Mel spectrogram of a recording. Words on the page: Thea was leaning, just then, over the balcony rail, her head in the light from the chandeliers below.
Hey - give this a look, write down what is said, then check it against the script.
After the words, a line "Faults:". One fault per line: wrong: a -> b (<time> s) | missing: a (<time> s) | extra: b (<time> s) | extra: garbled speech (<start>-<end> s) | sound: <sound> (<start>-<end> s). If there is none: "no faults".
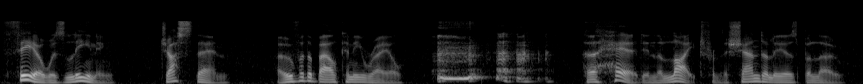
Thea was leaning, just then, over the balcony rail, her head in the light from the chandeliers below.
Faults:
sound: laugh (4.3-5.6 s)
